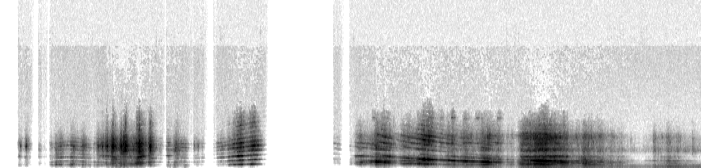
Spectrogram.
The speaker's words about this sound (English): Say, there's a hook and ladder on the street right now.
